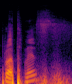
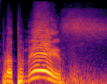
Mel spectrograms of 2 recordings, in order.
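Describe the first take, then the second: First: The name is called at normal volume. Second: The name is shouted very loudly.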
